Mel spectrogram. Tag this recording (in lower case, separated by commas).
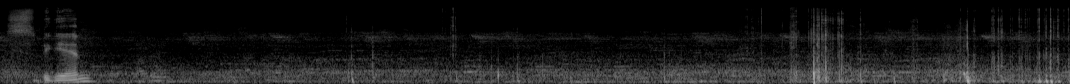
speech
